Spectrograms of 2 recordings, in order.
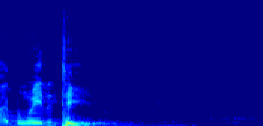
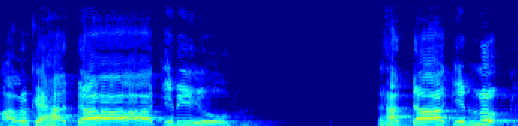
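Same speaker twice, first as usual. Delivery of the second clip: loud, higher, drawn-out preaching cry; impassioned preaching; 4 semitones higher, 7 dB louder than usual. Real, not acted. Preacher urging congregation through dark days, loud and drawn out. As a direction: swell up and stretch the key words.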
